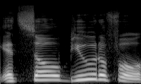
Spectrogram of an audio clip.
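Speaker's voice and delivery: put-on yell, cried out, pitched high. Retelling how a friend in the water kept yelling: imitating a friend yelling. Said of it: "and he just yells".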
